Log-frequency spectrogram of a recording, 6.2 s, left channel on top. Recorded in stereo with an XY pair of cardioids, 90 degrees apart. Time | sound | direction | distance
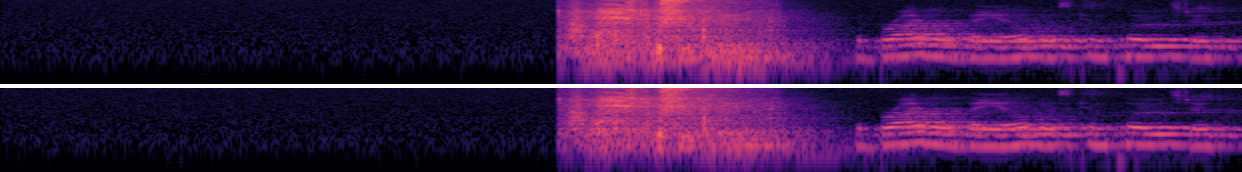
2.8 | a sneeze | 45° left | 4.5 m
4.3 | a woman speaking | 20° right | 7 m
